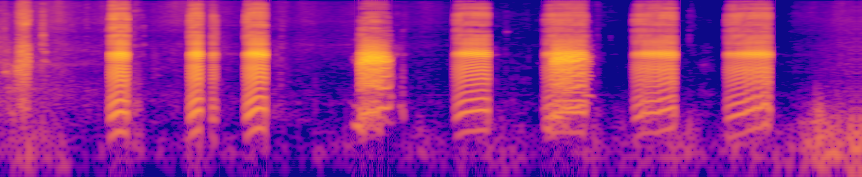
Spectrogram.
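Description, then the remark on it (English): A duck call blown, sounding a series of about eight loud, nasal quacks in a steady, slightly uneven rhythm, with no talking. “I've got a duck call you can try that is sanitary.”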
